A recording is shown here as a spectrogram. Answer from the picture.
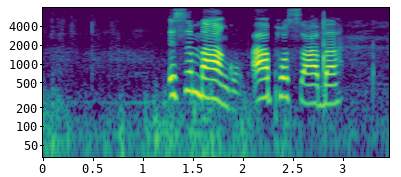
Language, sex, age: Xhosa, female, 32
